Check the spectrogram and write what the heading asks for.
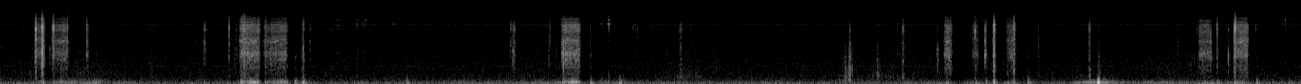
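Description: Clicks and clinks of small metal parts and tools handled on a workbench during valve body reassembly, with a short burst of a cordless driver running in a valve body bolt near the end.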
